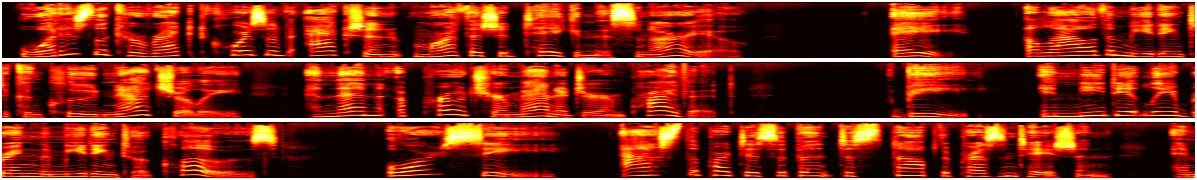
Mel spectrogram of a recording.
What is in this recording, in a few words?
eLearning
